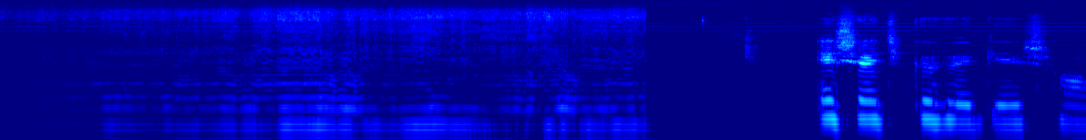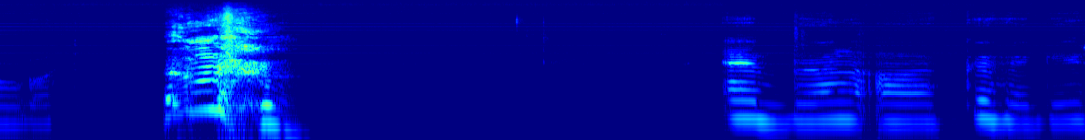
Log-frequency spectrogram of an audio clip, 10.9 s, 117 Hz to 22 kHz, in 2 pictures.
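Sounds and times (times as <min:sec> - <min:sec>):
insect buzzing: 0:00.0 - 0:03.4
speech: 0:04.1 - 0:07.0, 0:10.1 - 0:10.8.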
